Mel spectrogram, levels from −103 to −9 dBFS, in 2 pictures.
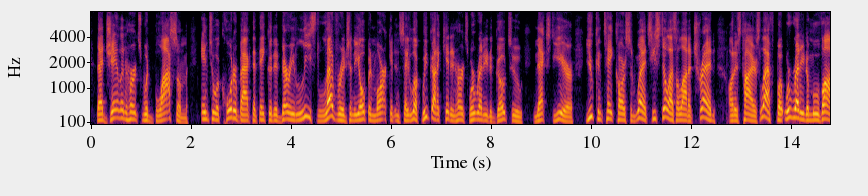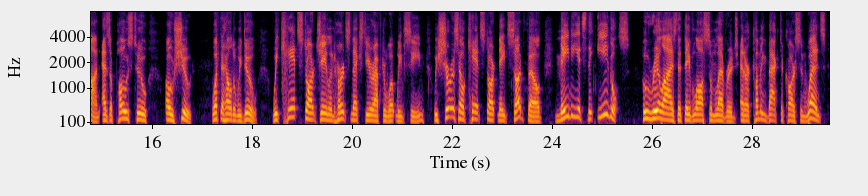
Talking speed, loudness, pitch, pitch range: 215 wpm, -26 LUFS, 160 Hz, 145-180 Hz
